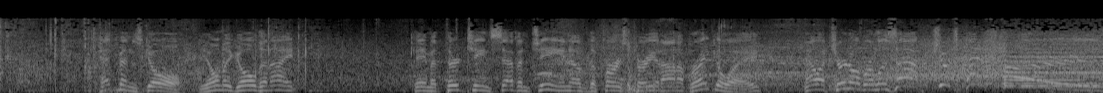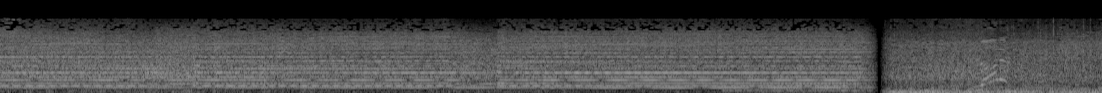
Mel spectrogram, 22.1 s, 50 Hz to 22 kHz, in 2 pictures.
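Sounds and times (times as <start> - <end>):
arena goal horn blaring: 10.0 - 19.8.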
